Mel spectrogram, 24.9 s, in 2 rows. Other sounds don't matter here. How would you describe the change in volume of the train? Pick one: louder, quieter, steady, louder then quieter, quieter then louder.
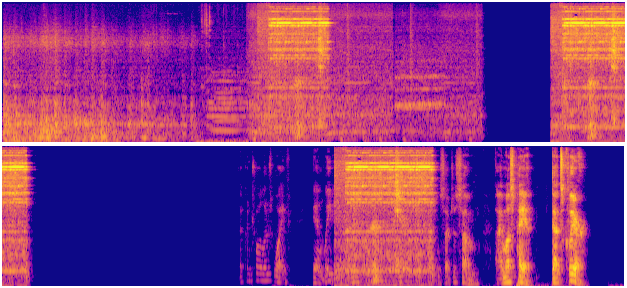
quieter.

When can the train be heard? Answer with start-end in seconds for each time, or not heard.
0.0-9.7.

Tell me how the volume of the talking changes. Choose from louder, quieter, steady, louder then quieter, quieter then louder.
louder.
